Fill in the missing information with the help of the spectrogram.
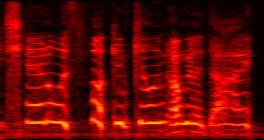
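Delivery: ordinary talk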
